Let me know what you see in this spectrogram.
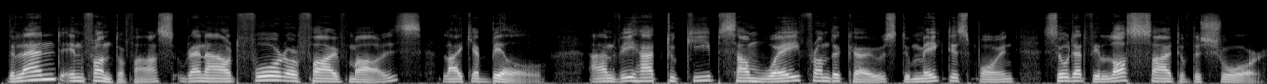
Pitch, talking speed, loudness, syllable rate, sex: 140 Hz, 175 wpm, -17 LUFS, 3.4 syllables/s, male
